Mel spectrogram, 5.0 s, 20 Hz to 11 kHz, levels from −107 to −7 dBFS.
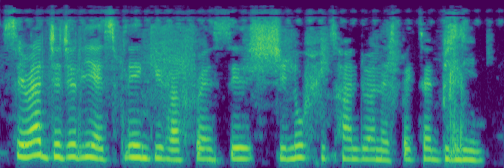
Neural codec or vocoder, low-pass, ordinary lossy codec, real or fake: vocoder, 48 kHz, 128 mel bands, Vocos; 9.9 kHz; MP3, 64 kbps; fake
